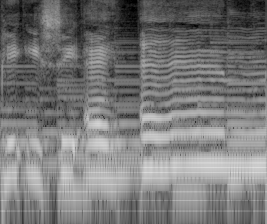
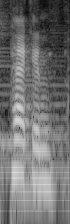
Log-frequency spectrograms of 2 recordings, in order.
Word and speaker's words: pecan: This nut is spelled P-E-C-A-N. I say let's bring this conflict to an end. Don't say pecan or pecan, it's peckin'. That's what I reckon. Let's call it peckin'.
